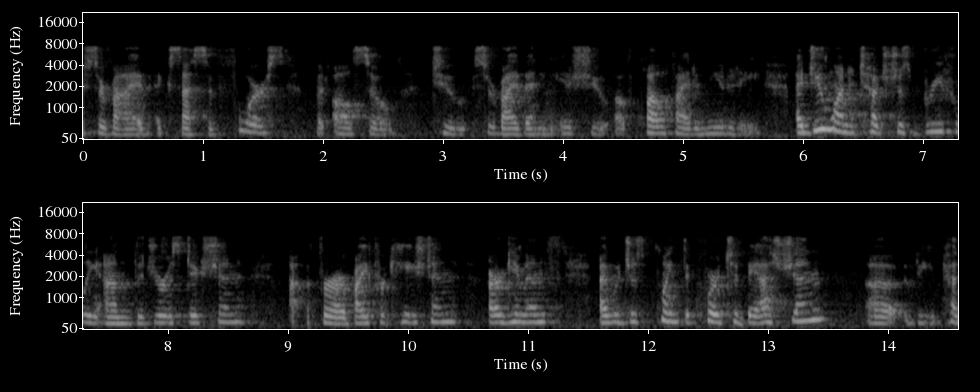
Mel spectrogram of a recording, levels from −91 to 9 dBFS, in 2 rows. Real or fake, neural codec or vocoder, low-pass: fake; vocoder, 22.05 kHz, 80 mel bands, HiFi-GAN; 7.2 kHz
